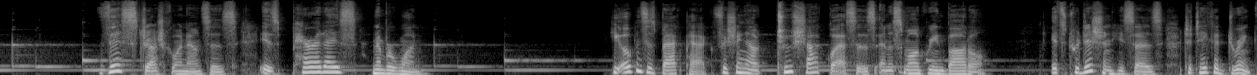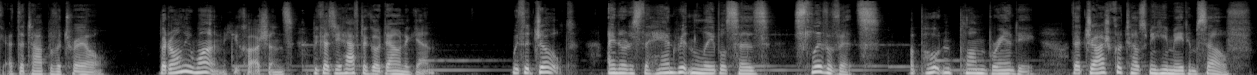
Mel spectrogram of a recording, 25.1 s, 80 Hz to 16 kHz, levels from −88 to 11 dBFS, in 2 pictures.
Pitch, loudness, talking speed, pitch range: 165 Hz, -20 LUFS, 160 wpm, 150-195 Hz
